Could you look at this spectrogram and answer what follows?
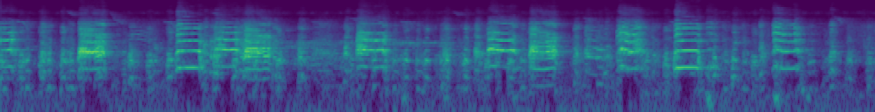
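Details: Village chicken giving an agitated cackling outburst, locally held to mean it sees a ghost: fast, choppy clucks broken by louder squawking notes roughly every second, without pause.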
